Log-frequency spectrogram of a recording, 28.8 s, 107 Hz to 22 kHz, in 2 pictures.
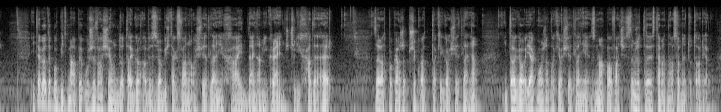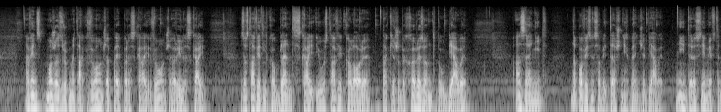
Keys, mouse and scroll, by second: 0.9 Escape, 2.2 middle click, 5.9 right click, 6.2 shift+right click, 8.8 click, 9.9 right click, 11.8 middle click, 12.6 middle click, 15.9 click, 20.7 click, 24.8 click.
